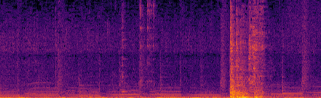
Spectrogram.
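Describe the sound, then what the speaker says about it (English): An egg frying in a pan for campus-style yam and egg sauce gives a steady sizzle, with a louder burst of spattering partway through and faint utensil clinks, close and without talk. "the next thing we're going to do is to be adding the egg"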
